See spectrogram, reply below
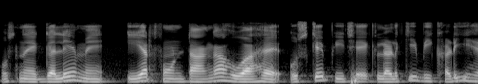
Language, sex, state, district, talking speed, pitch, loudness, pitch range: Hindi, male, Chhattisgarh, Kabirdham, 175 wpm, 130 Hz, -20 LUFS, 130-150 Hz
